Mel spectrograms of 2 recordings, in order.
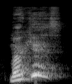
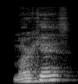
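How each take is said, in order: First: High, incredulous squawk rising sharply; mock disbelief. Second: Softly puzzled, rising question; a first stunned double take, voice held back; mild disbelief. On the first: Rival who can't believe it's Marquez, hammed-up disbelief. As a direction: voice leaps up in hammed-up astonishment. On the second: Acted. Rival spotting Marquez on track, mildly disbelieving.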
